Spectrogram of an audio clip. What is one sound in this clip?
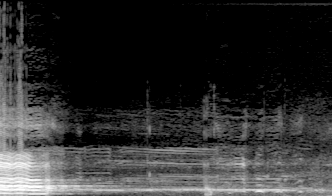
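A young man chants loudly through a microphone in a reverberant hall.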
